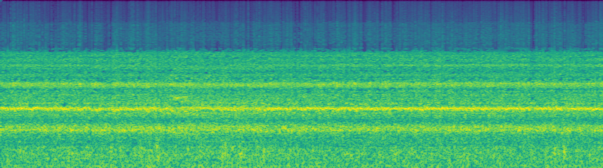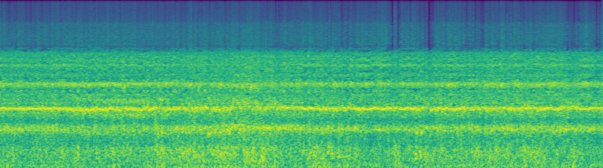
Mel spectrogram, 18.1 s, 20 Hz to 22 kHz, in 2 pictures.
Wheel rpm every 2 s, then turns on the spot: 230, 230, 230, 230, 230, 220, 250, 230, 240.
none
